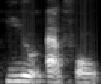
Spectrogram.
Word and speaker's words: UFO: Of course, it's a UFO.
